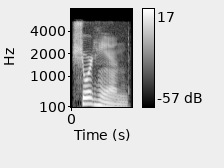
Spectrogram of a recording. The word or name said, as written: shorthand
